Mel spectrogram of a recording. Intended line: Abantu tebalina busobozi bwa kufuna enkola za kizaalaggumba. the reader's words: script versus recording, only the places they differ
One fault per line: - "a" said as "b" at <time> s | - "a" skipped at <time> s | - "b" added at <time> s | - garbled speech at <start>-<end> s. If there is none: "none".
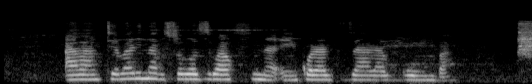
- "za" skipped at 3.2 s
